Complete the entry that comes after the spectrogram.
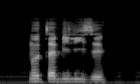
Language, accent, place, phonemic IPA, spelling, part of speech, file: French, France, Lyon, /nɔ.ta.bi.li.ze/, notabiliser, verb, LL-Q150 (fra)-notabiliser.wav
- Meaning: to become well-known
